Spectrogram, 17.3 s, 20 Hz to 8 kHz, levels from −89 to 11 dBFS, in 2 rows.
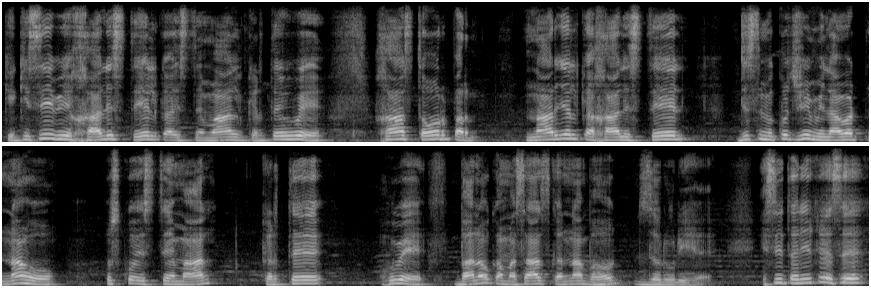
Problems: constant background noise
